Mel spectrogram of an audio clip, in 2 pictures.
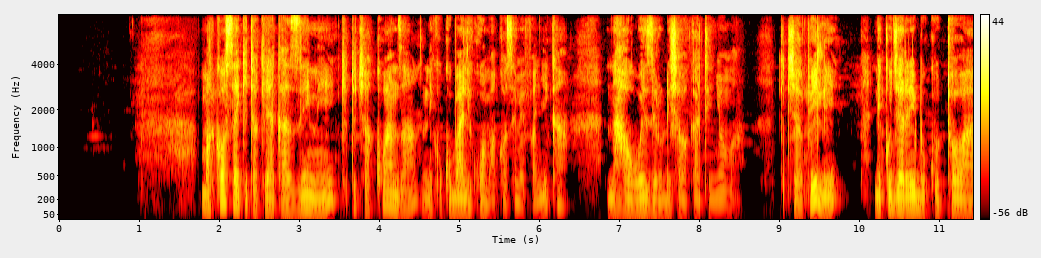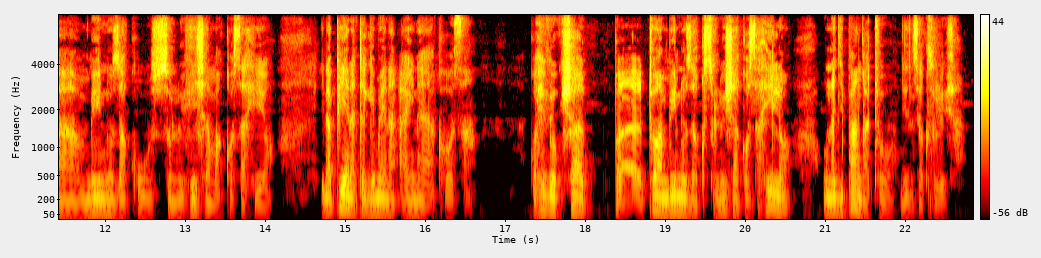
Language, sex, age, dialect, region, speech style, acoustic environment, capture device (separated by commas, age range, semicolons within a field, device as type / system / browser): Swahili, male, 25-34, Kenya - Nairobi Sheng-influenced, Kenya, focused, traffic, mobile / Linux / Chrome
